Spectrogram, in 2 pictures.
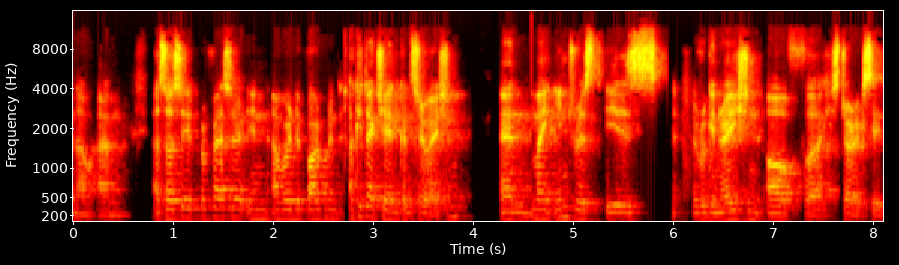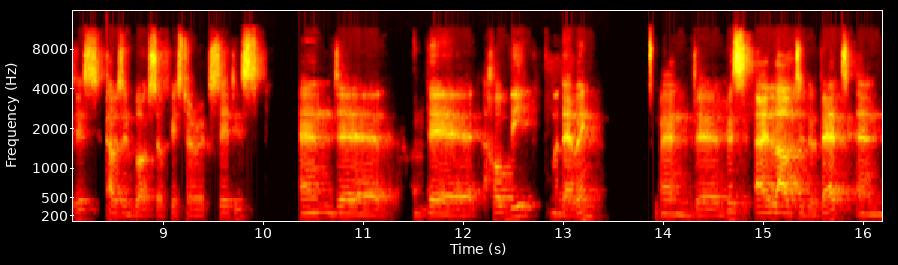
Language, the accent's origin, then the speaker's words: English; Western Ukraine, Ukraine; also born or lived in Lviv; I'm from Western Ukraine. I was born in Western Ukraine, studied in Lviv, and finished university here because I have studied here.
